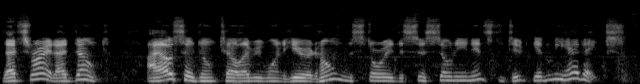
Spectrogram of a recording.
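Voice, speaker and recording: A man's voice: on the high side, lively intonation, fairly quick, bright, forceful tone, poor audio. An actor playing a stubborn, proud, plainspoken old father from a small town, folksy and prickly, in an audio drama. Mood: firm, proud. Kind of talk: naturalistic audio drama acting at a live reading. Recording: faint noise of live stage performance.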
